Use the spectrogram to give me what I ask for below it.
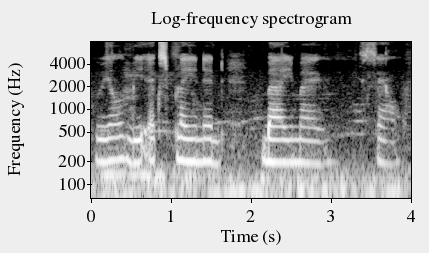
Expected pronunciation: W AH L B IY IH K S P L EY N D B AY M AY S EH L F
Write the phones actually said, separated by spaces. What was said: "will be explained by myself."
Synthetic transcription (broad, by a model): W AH L B IY IH K S P L EY N D B AY M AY S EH L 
